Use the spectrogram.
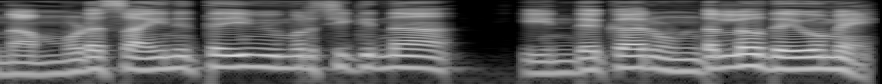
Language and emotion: Malayalam, angry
